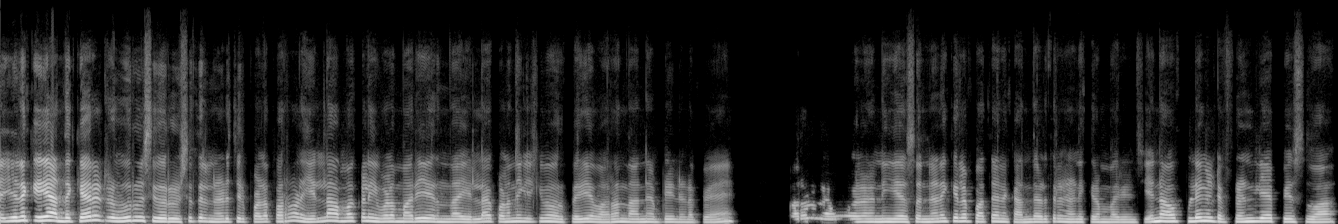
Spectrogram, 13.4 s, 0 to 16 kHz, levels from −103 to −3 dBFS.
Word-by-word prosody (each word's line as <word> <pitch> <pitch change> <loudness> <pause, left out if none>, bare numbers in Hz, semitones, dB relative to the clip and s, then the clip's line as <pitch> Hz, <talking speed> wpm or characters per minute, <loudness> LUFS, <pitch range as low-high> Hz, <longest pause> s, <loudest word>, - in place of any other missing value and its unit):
எனக்கு 275 0 +4 0.2
அந்த 240 -2 +4
கேரக்டர் 260 -3 +4
ஊர்வசி 265 -1 +1
ஒரு 215 -1 +2
விஷயத்தில 220 +2 -3
நடித்திருப்பாள, 200 0 -3
பரவாயில்ல 220 -3 -1
எல்லா 260 +5 0
மக்களும் 250 -1 0
இவள 215 +1 +1
மாரியே 220 +2 +2
இருந்தா, 195 -1 -1
எல்லா 195 +4 -1
குழந்தைகளுக்குமே 215 +1 -1
ஒரு 190 - -4
பெரிய 195 +2 +1
வரம் 195 +3 -1
தானே! 190 +1 -1
அப்பிடின்னு 185 0 -4
நினைப்பேன். 175 +2 -6 0.7
பரவால்ல. 210 0 -5
உங்க 200 0 -5 0.3
நீங்க 200 0 +1 0.2
ச 210 - -2
நினைக்கிறத 230 +3 0
பார்த்தா 210 +2 -1
எனக்கு 190 -3 -3
அந்த 180 +2 -2
இடத்தில 200 +2 -4
நினைக்கிறமாரி 180 -1 -3
இருந்துச்சு. 175 +2 -5
ஏன்னா, 235 0 +5 0.2
பிள்ளைங்கட்ட 240 -2 +2
ஃப்ரெண்ட்லியா 225 +2 +2 0.2
பேசுவா! 185 -2 -2
210 Hz, 160 wpm, -22 LUFS, 190-230 Hz, 0.7 s, ஏன்னா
